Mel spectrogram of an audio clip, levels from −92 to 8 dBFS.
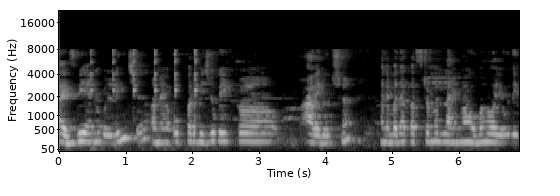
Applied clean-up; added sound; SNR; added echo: classical method WPE with log-MMSE.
